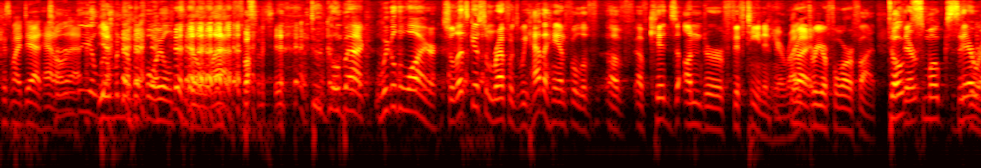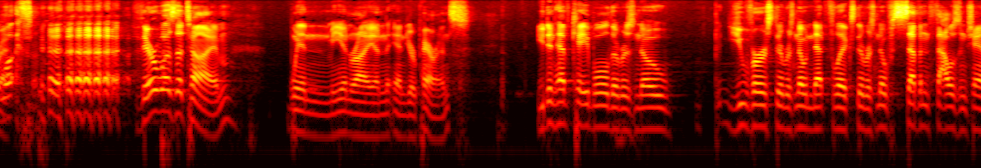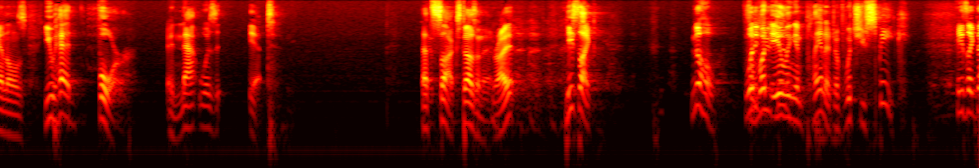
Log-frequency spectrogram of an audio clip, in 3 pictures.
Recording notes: LA Comic Con 2018! On this LA Comic Con panel.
